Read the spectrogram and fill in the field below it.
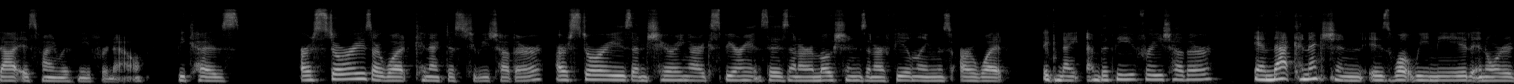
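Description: A single tick at 1.24 s marks a block of digital silence lasting 2.67 ms, which fits an unfilled 128-sample output buffer zeroed mid-stream.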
